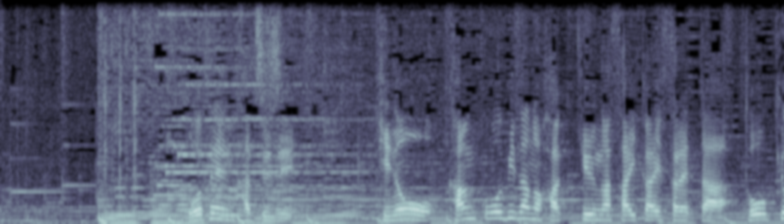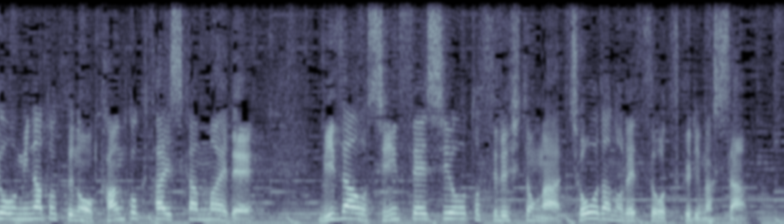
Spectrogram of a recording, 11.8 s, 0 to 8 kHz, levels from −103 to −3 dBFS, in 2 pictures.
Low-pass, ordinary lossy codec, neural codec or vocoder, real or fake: none; none; none; real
